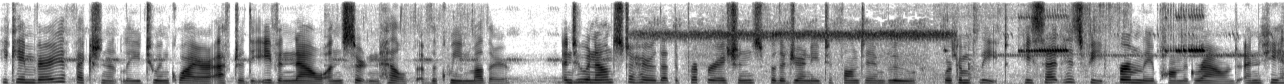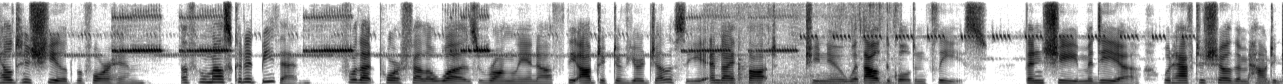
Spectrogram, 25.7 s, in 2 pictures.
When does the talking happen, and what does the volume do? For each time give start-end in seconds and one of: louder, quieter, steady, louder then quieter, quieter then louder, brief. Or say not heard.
0.0-25.6 steady.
